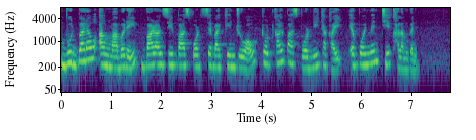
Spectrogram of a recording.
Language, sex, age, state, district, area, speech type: Bodo, female, 18-30, Assam, Baksa, rural, read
